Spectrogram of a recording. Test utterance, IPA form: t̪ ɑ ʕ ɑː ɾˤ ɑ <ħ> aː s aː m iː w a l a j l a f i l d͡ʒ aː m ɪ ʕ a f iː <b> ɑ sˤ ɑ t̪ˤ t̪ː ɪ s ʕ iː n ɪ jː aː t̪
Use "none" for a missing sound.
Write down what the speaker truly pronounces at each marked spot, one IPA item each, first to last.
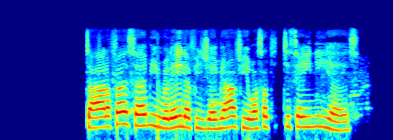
f, w

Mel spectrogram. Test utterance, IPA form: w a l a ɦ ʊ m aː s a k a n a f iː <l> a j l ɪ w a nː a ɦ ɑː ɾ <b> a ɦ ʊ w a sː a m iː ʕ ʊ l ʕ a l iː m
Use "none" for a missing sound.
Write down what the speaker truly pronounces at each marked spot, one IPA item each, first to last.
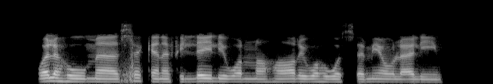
lː, w

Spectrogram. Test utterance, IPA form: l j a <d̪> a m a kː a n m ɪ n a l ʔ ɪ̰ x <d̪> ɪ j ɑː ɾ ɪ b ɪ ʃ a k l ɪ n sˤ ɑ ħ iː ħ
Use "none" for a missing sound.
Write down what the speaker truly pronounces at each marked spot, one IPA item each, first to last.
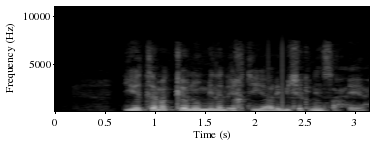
t̪, t̪

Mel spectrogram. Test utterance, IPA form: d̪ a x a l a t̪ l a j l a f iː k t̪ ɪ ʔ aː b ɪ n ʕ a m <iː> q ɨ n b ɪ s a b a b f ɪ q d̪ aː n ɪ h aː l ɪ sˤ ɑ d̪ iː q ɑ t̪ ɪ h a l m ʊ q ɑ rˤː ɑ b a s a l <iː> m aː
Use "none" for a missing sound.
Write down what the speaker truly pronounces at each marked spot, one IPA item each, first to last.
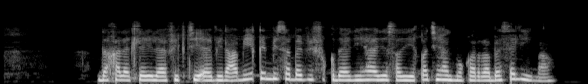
iː, iː

